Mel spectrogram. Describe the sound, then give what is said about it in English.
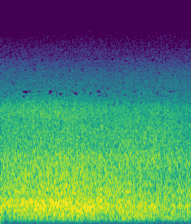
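Steady rushing roar of water as a water intake is opened and shut. A broad, loud hiss holds level for about two seconds, with no voices. “That was one of the water intakes being opened and shut, that's all.”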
